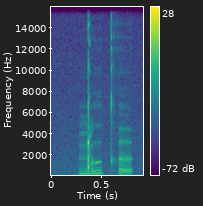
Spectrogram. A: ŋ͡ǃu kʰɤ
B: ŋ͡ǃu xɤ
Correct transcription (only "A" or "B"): A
